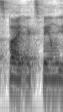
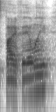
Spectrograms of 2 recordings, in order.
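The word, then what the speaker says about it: SPY×FAMILY: You don't pronounce the X at all, so it's not Spy X Family, it's just Spy Family.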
